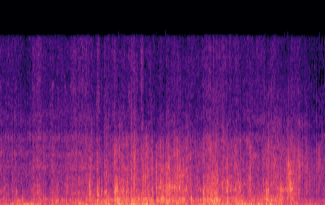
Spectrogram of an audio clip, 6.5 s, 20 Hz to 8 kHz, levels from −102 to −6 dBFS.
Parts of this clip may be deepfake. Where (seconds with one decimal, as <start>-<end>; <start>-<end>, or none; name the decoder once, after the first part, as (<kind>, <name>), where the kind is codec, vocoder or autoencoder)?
0.9-1.4 (vocoder, WaveNeXt); 2.9-5.8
